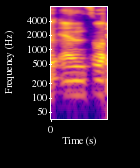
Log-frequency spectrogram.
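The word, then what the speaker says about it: answer: अगला प्रश्न है, करा है कि which is a silent letter in the word आंसर।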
